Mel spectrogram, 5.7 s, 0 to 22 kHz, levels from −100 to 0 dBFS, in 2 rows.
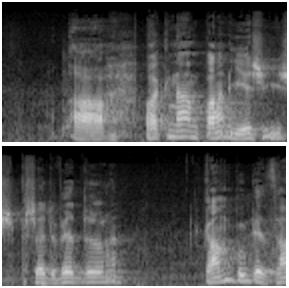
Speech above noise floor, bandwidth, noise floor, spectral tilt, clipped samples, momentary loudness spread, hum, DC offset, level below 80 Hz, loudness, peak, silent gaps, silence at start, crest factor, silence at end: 31 dB; 15.5 kHz; -57 dBFS; -5.5 dB/octave; under 0.1%; 7 LU; none; under 0.1%; -60 dBFS; -27 LUFS; -6 dBFS; none; 0.6 s; 22 dB; 0 s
